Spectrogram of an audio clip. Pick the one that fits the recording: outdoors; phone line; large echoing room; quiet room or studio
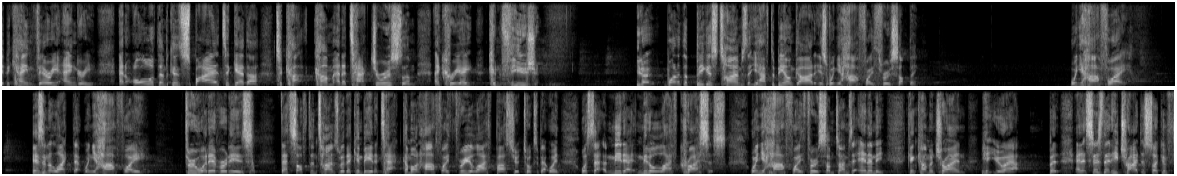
large echoing room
